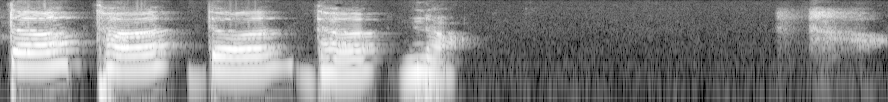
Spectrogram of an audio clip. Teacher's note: जीभ की जो नोक है वो दांतों के, ऊपरी दांतों के पिछले हिस्से से टकराती है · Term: तवर्ग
